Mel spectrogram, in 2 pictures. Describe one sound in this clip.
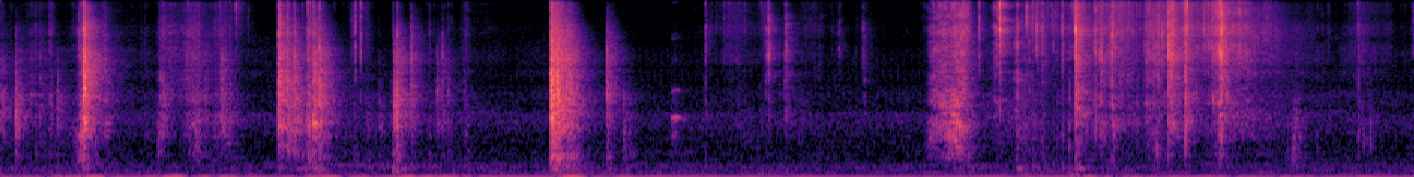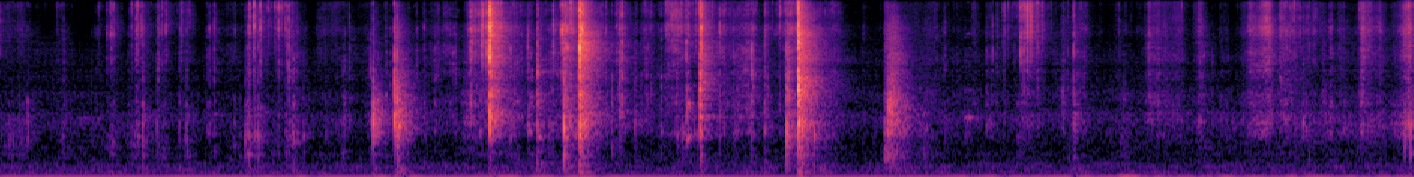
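Plastic card boxes knock and rattle as hands handle them.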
